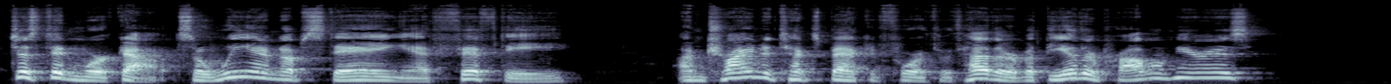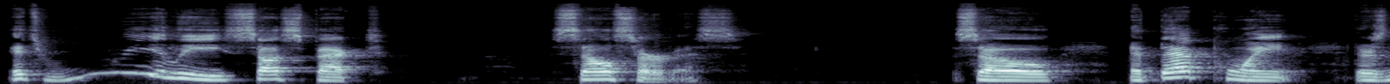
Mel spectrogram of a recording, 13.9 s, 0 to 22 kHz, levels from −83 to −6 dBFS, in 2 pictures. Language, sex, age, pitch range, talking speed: English, male, 30-49, 125-180 Hz, 155 wpm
